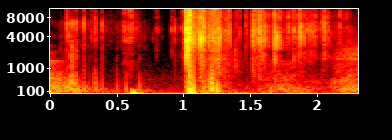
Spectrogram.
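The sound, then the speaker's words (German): A 'bad luck' fortune cookie with a dark-humor message cracks open: light crinkling, then a sharp, loud snap followed by a few seconds of dry crumbling crunches. No one speaks. “Also knackfrisch, wie man hören konnte.”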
